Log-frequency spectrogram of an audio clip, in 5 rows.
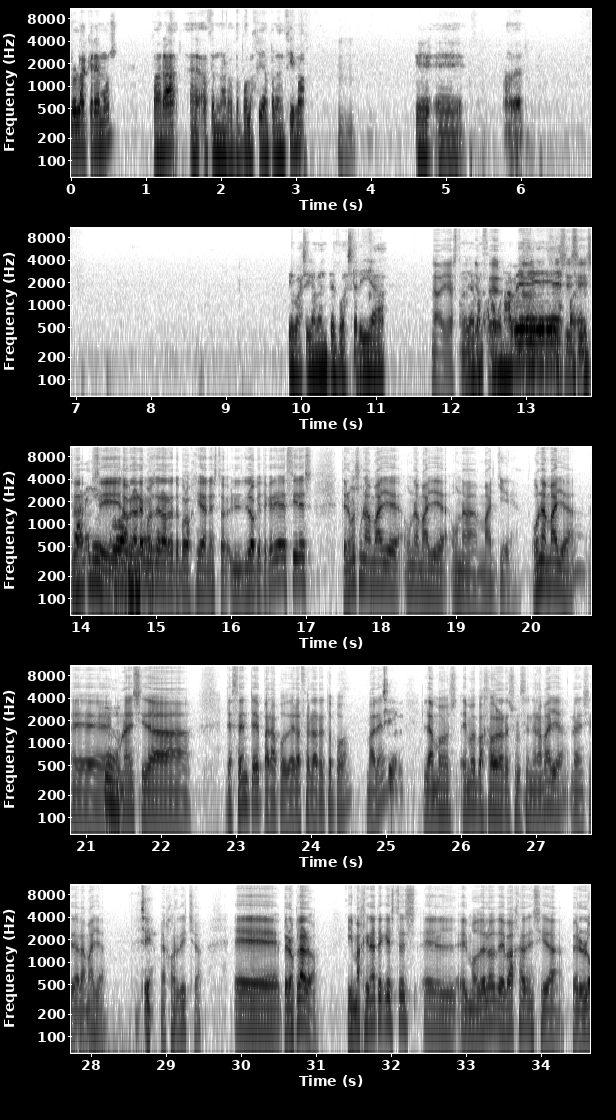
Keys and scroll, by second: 0.1 typing, 3.0-3.7 typing, 6.6 typing, 9.5 5, 10.7 shift+a, 13.0 F6, 14.8-16.5 typing.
